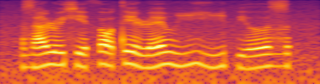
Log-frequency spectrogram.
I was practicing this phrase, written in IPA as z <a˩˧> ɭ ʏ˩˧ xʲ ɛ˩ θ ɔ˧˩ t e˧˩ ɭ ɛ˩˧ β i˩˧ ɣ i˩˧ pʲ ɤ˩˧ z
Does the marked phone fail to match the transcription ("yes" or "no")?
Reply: no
